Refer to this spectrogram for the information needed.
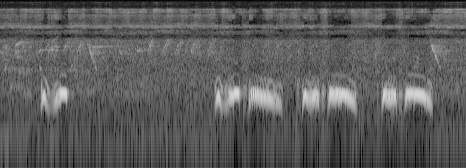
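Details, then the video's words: Spotted dove decoy call used to lure wild birds: a short two-note coo, then after a pause a run of paired mellow, slightly rising-then-falling coos repeated in quick succession, with faint background hiss. "Chim cu gáy chiêu kích mồi tập bổi nhanh nổi hiệu quả"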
